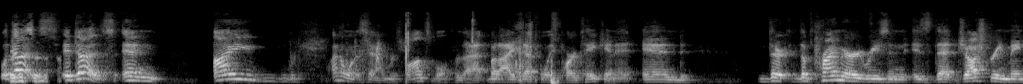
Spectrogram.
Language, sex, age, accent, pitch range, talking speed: English, male, 40-59, American, 125-170 Hz, 175 wpm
